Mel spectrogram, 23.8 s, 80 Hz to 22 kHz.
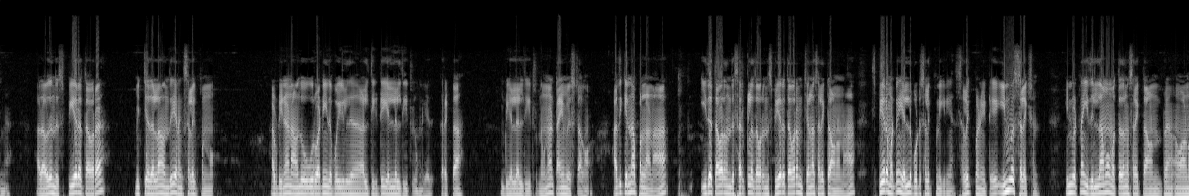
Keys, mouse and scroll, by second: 0.1-2.6 scroll up 3, 4.4-6.3 scroll down 2, 6.3 click, 7.7 l, 8.8 l, 10.6 l, 12.2 click, 18.2 l.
